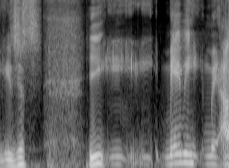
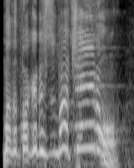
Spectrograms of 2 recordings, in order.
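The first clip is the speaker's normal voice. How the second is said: defiant. Acted. Defiant outburst at the troll.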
